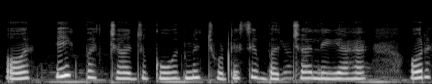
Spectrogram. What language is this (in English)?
Hindi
